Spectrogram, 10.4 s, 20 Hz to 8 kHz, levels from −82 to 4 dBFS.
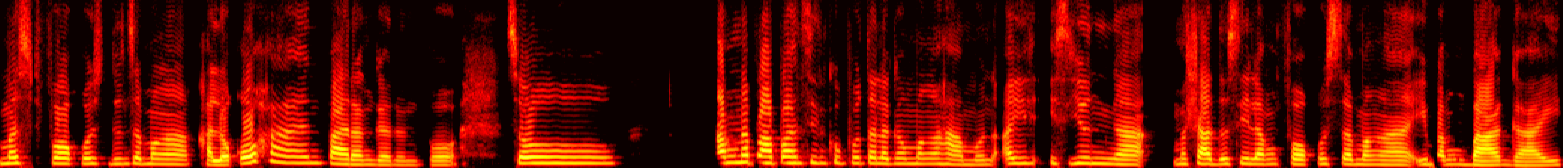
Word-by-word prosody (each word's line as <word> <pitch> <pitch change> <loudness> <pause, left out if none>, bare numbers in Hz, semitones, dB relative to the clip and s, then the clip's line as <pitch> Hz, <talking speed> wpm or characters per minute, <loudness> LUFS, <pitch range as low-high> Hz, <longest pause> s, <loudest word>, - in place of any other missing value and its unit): mas 275 +2 -1
focus 255 -1 +1
do'n 245 +1 -8
sa 260 - 0
mga 235 -2 0
kalokohan, 285 - +2
parang 225 -4 +3
gano'n 195 -1 -5
po. 195 -1 -3 0.3
So, 280 - +2 1.2
ang 285 +2 +3
napapansin 290 -2 +2
ko 290 - -7
po 275 +1 -6
talagang 255 -2 -1
mga 245 0 -2
hamon 210 -3 -2
ay 270 +2 -3
is 270 -2 -9
'yun 265 -1 -2
nga 220 -2 +3 0.2
masyado 240 0 +1
silang 240 -1 -1
focus 235 +1 -1
sa 230 - +1
mga 205 -2 -1
ibang 220 -1 -5
bagay, 190 -1 +2
245 Hz, 160 wpm, -21 LUFS, 210-270 Hz, 1.2 s, parang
